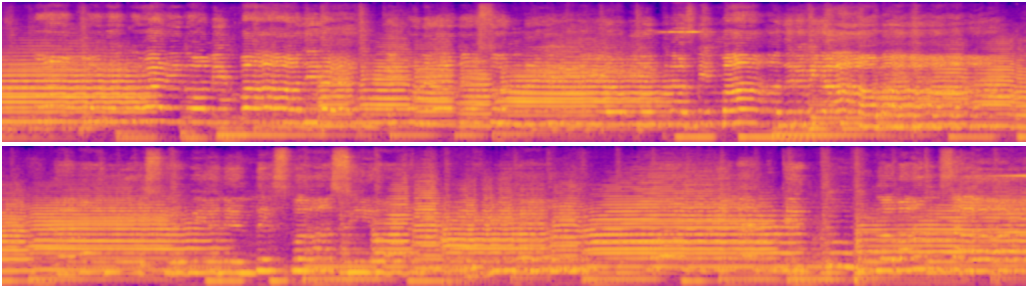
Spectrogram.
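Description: Mariachi band playing, with trumpets carrying long held melody notes over strummed guitars and a plucked bass line that steps from note to note in rhythm.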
